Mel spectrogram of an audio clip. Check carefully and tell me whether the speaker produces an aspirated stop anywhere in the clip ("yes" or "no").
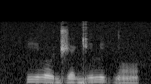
no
